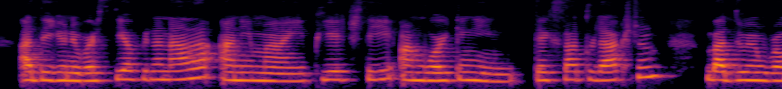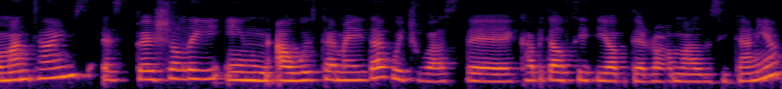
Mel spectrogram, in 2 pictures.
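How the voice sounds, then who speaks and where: This woman has a Spanish accent. She talks at a fairly quick pace. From Spain. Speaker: PhD student, archaeologist. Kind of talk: panel discussion.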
